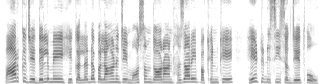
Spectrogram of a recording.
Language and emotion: Sindhi, neutral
